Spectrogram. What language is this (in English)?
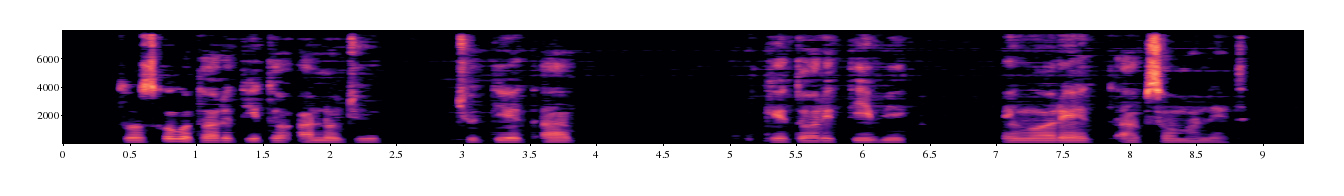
Kalenjin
